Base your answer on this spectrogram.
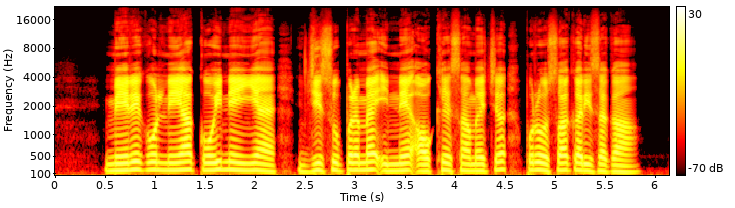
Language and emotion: Dogri, sad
